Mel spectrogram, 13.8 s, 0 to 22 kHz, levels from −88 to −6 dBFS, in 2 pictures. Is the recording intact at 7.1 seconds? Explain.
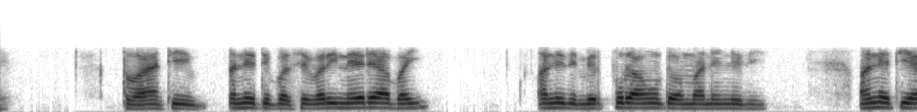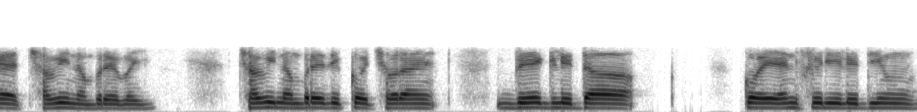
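No. At 7.1 seconds, as throughout the clip, the speech passes through the AMR narrowband mobile codec. Nothing above 3.5 kHz survives. A coarse vocal-tract model rebuilds each frame, leaving plainly audible buzzy, synthetic damage that fits an upper-range rate near 10.2 kbps.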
